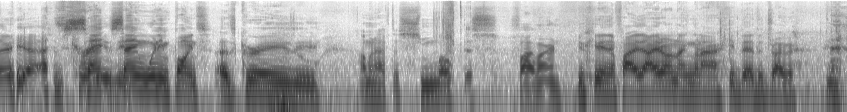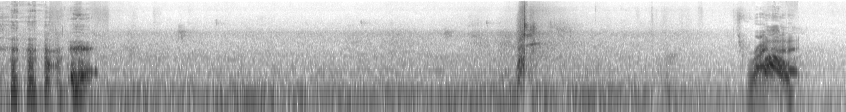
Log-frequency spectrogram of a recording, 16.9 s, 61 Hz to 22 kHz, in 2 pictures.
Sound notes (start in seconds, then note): 8.3 laughs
